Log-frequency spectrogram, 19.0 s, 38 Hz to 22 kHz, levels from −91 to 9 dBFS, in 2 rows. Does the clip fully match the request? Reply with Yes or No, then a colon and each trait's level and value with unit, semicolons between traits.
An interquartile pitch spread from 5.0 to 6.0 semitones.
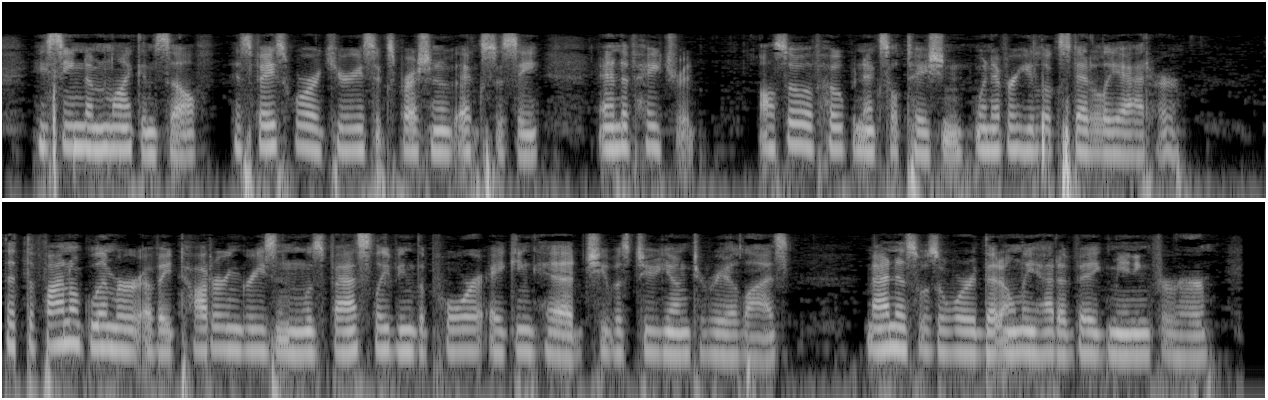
No: narrow, 2.6 semitones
